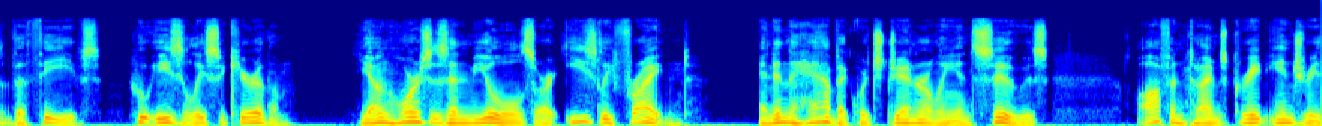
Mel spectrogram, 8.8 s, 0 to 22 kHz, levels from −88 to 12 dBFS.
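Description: No technical faults can be heard anywhere in this speech recording. Nothing in it calls for a time or a value to be noted.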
